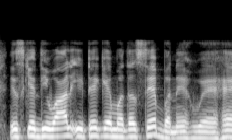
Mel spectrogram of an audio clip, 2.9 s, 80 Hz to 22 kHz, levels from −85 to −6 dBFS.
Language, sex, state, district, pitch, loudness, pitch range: Hindi, male, Jharkhand, Garhwa, 160 Hz, -11 LUFS, 140-170 Hz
